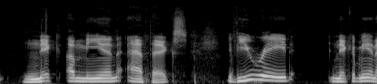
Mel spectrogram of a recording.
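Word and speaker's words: Nicomachean: I can never pronounce it. Nikkamian. Nikameian ethics.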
